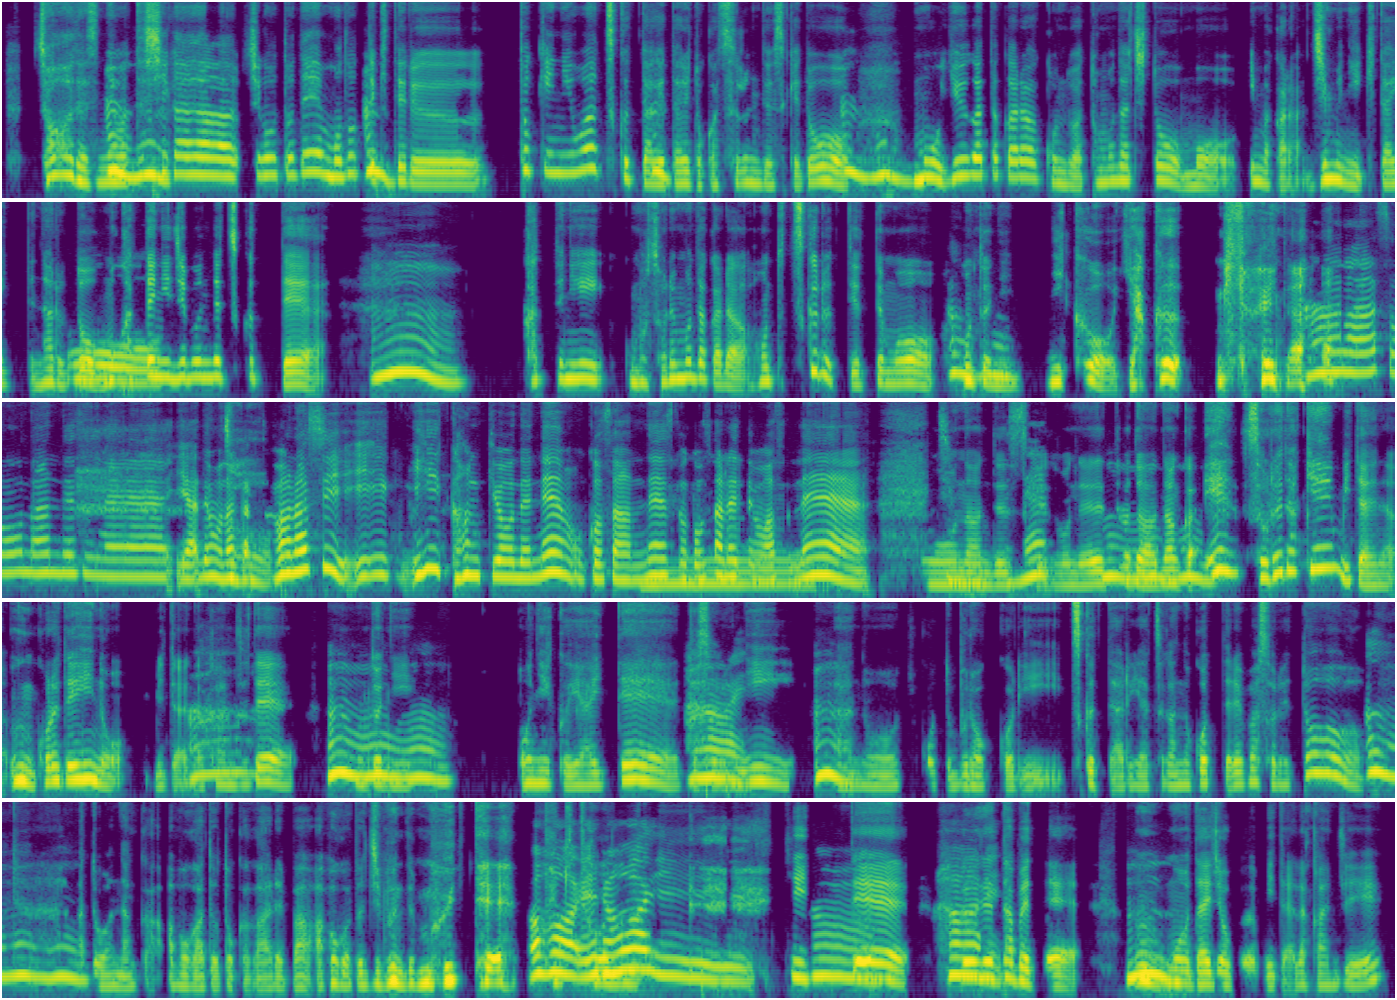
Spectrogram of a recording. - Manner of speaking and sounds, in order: laughing while speaking: "みたいな"; other background noise; laughing while speaking: "アボガド自分で剥いて、適当に"
- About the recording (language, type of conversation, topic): Japanese, advice, 毎日の健康的な食事を習慣にするにはどうすればよいですか？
